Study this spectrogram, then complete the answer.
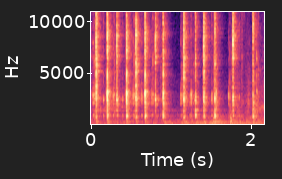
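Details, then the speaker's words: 1974 Midway Twin Pirate Gun electro-mechanical game, main program stepper that wasn't advancing now indexing cleanly after adjusting its retention springs: crisp evenly spaced ratchet clicks, about seven a second with one short pause, no skipping. "Right, this main program stepper wasn't advancing. Um, so basically I've just adjusted this retention springs now basically fire. It's actually advancing pretty much perfectly"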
